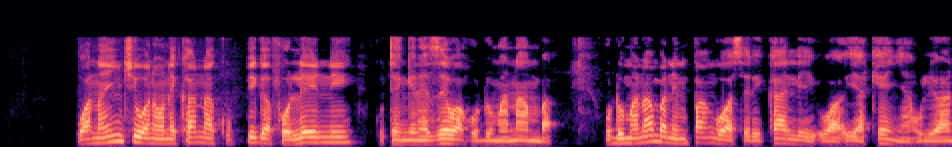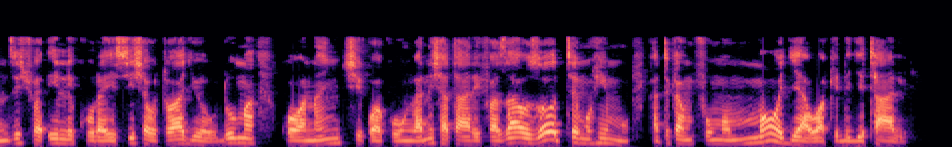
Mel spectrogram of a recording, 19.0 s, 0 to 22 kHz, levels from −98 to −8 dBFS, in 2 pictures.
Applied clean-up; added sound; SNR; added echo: none; none; none; none.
